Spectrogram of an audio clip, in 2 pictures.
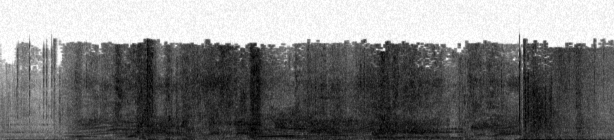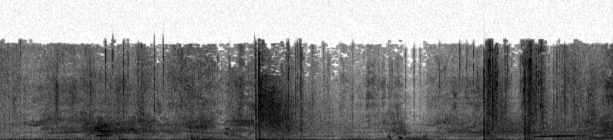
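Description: A crowd of zombies snarls and screeches.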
